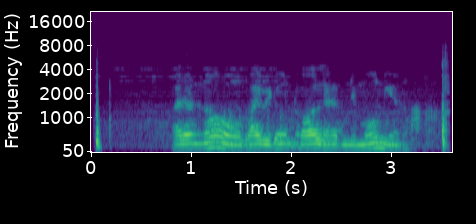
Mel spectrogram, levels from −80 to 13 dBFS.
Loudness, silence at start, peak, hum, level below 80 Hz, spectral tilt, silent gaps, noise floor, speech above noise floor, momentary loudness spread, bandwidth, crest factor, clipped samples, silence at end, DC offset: -18 LUFS; 0.05 s; -2 dBFS; none; -62 dBFS; -10.5 dB/octave; none; -52 dBFS; 36 dB; 9 LU; 5.4 kHz; 16 dB; under 0.1%; 0.05 s; under 0.1%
